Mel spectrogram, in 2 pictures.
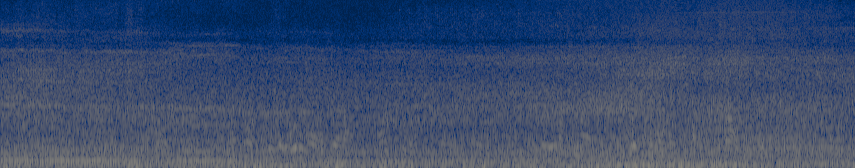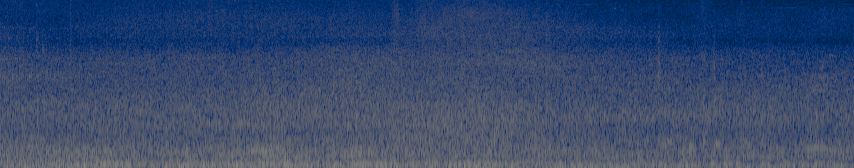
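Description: Road traffic at a city intersection: cars driving past close by, their engine and tyre noise swelling in the middle as one passes near.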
